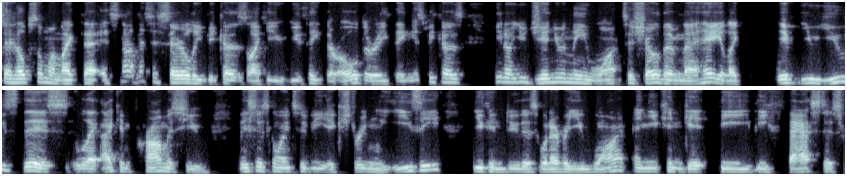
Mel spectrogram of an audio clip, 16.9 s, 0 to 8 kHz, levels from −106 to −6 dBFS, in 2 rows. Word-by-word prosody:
to -, -, +2 dB
help 135 Hz, 0 st, +4 dB
someone 135 Hz, -5 st, -1 dB
like 115 Hz, 0 st, +4 dB
that, 115 Hz, -, +7 dB
it's 120 Hz, +9 st, -6 dB
not 180 Hz, 0 st, -3 dB
necessarily 130 Hz, -7 st, +3 dB
because, 110 Hz, -1 st, 0 dB
like, -, -, +1 dB
you 210 Hz, -4 st, -6 dB
you 215 Hz, +1 st, -5 dB
think 115 Hz, -3 st, -4 dB
they're -, -, -2 dB
old 130 Hz, 0 st, +2 dB
or 195 Hz, -, +4 dB
anything, 185 Hz, -, -4 dB
it's 110 Hz, -, -11 dB
because, 150 Hz, -2 st, -1 dB, 0.3 s
you 165 Hz, -, -6 dB
know, 150 Hz, -, +2 dB
you 150 Hz, +2 st, -4 dB
genuinely 135 Hz, 0 st, +1 dB
want 115 Hz, +2 st, -1 dB
to 125 Hz, -, -2 dB
show 130 Hz, +3 st, +4 dB
them 110 Hz, -5 st, +2 dB
that, 100 Hz, +2 st, +2 dB
"Hey, 145 Hz, -1 st, +5 dB
like, 100 Hz, -1 st, +1 dB, 0.4 s
if 130 Hz, +1 st, +4 dB
you 130 Hz, 0 st, +1 dB
use 145 Hz, +7 st, -1 dB
this, 125 Hz, -6 st, +4 dB
like, 105 Hz, 0 st, +3 dB
I -, -, +3 dB
can -, -, -6 dB, 0.2 s
promise 115 Hz, -3 st, +2 dB
you 90 Hz, -2 st, -6 dB, 0.4 s
this 115 Hz, 0 st, -1 dB
is 130 Hz, -2 st, 0 dB
going 115 Hz, -3 st, 0 dB
to -, -, -4 dB
be 210 Hz, 0 st, -5 dB
extremely 100 Hz, -5 st, -5 dB
easy, 140 Hz, -, 0 dB, 0.3 s
you 235 Hz, 0 st, +5 dB
can 195 Hz, -, -1 dB
do 105 Hz, -, -3 dB
this 100 Hz, 0 st, +1 dB
whenever 100 Hz, -1 st, +2 dB
you 95 Hz, +1 st, 0 dB
want, 115 Hz, +9 st, -1 dB
and 110 Hz, -2 st, -2 dB
you 110 Hz, -, -2 dB
can 110 Hz, -5 st, -2 dB
get 105 Hz, 0 st, 0 dB, 0.2 s
the 95 Hz, -2 st, -1 dB
the 95 Hz, -, -3 dB, 0.2 s
fastest -, -, +1 dB
120 Hz, 215 wpm, -24 LUFS, 105-145 Hz, 0.4 s, that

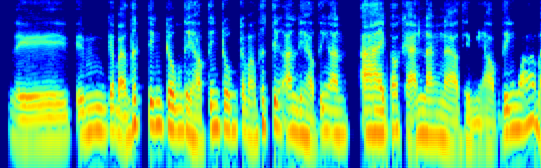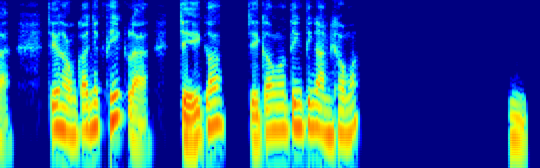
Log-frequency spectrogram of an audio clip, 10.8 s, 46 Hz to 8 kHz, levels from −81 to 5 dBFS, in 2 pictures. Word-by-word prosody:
thì 105 Hz, +2 st, -1 dB
tim 140 Hz, +3 st, -1 dB
các 145 Hz, -, -1 dB
bạn -, -, +1 dB
thích 185 Hz, 0 st, +2 dB
tiếng 175 Hz, -1 st, +2 dB
Trung 150 Hz, -4 st, +4 dB
thì 145 Hz, -, +1 dB
học 105 Hz, -4 st, -1 dB
tiếng 160 Hz, +1 st, 0 dB
Trung, 150 Hz, -2 st, 0 dB
các 150 Hz, -, -5 dB
bạn 115 Hz, -1 st, -4 dB
thích 175 Hz, -, -1 dB
tiếng 175 Hz, -, +2 dB
Anh 140 Hz, -4 st, -1 dB
thì 130 Hz, -, 0 dB
học 120 Hz, -, -2 dB
tiếng 140 Hz, -, -3 dB
Anh, 130 Hz, -1 st, -2 dB
ai 135 Hz, 0 st, +4 dB
có 145 Hz, +3 st, -2 dB
khả -, -, -1 dB
năng 125 Hz, -2 st, 0 dB
nào 95 Hz, -4 st, -1 dB
thì 100 Hz, +1 st, -6 dB
mình 90 Hz, 0 st, -6 dB
học 90 Hz, -2 st, -5 dB
tiếng 140 Hz, +2 st, +1 dB
đó 150 Hz, -, +1 dB
á 195 Hz, -, +1 dB
bạn, 95 Hz, -, -4 dB, 0.4 s
chứ 160 Hz, +1 st, +3 dB
hông 135 Hz, -4 st, +2 dB
có 145 Hz, -, +1 dB
nhất 165 Hz, +2 st, +3 dB
thiết 215 Hz, +3 st, +4 dB
là 90 Hz, -2 st, -1 dB, 0.3 s
chỉ 115 Hz, +1 st, +6 dB
có 170 Hz, +7 st, +2 dB, 0.2 s
chỉ 110 Hz, 0 st, +1 dB
có 150 Hz, +1 st, 0 dB
tiếng 165 Hz, 0 st, +3 dB
tiếng 170 Hz, -, +2 dB
Anh 140 Hz, -4 st, +2 dB
không 130 Hz, 0 st, -1 dB
á. 155 Hz, -, -2 dB, 1.5 s
Ừm. 110 Hz, -5 st, -3 dB
135 Hz, 265 wpm, -20 LUFS, 115-155 Hz, 1.5 s, chỉ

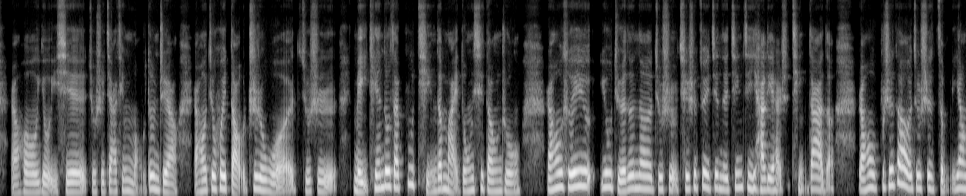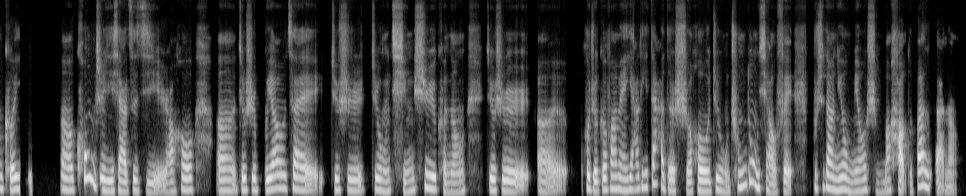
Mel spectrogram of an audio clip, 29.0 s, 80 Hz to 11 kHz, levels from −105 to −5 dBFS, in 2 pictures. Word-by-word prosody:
然 140 Hz, +1 st, -6 dB
后 155 Hz, -1 st, 0 dB
有 155 Hz, -2 st, 0 dB
一 85 Hz, -, -4 dB
些， 155 Hz, -, +2 dB
就 160 Hz, -, -7 dB
是 155 Hz, 0 st, -6 dB
家 165 Hz, +1 st, -3 dB
庭 175 Hz, 0 st, -5 dB
矛 155 Hz, +7 st, -10 dB
盾 210 Hz, -2 st, +3 dB
这 165 Hz, -, +2 dB
样。 150 Hz, -2 st, 0 dB, 0.2 s
然 -, -, -4 dB
后 175 Hz, +1 st, +1 dB
就 210 Hz, +3 st, +4 dB
会 205 Hz, 0 st, +6 dB
导 -, -, +1 dB
致 205 Hz, -3 st, +2 dB
我， 175 Hz, -5 st, +1 dB
就 170 Hz, -, -5 dB
是 170 Hz, -1 st, -2 dB, 0.2 s
每 165 Hz, -4 st, +4 dB
天 220 Hz, 0 st, +1 dB
都 250 Hz, 0 st, +9 dB
在 230 Hz, -3 st, +3 dB
不 275 Hz, +6 st, -2 dB
停 175 Hz, -, -7 dB
地 200 Hz, -, +4 dB
买 200 Hz, -3 st, -1 dB
东 175 Hz, +2 st, -3 dB
西 215 Hz, -, -4 dB
当 175 Hz, -3 st, -1 dB
中， 160 Hz, -1 st, -2 dB, 0.3 s
然 190 Hz, -1 st, +1 dB
后 235 Hz, +2 st, +4 dB
所 230 Hz, -1 st, +6 dB
以， 255 Hz, +1 st, +6 dB, 0.2 s
又 235 Hz, 0 st, +2 dB
觉 170 Hz, -6 st, +3 dB
得 210 Hz, +1 st, +4 dB
呢， 210 Hz, -2 st, +2 dB
就 200 Hz, +1 st, -1 dB
是 200 Hz, 0 st, -2 dB
其 205 Hz, +1 st, 0 dB
实 230 Hz, +3 st, -2 dB
最 230 Hz, 0 st, +2 dB
近 220 Hz, 0 st, -1 dB
的 190 Hz, -1 st, +1 dB
经 230 Hz, +5 st, -3 dB
济 220 Hz, -3 st, 0 dB
压 200 Hz, -4 st, +2 dB
力 190 Hz, -1 st, +2 dB
还 -, -, -3 dB
是 -, -, -17 dB
挺 -, -, -9 dB
大 200 Hz, -1 st, +1 dB
的， 215 Hz, -, -6 dB, 0.3 s
然 185 Hz, +1 st, +1 dB
后 225 Hz, 0 st, +2 dB
不 225 Hz, +2 st, -8 dB
知 260 Hz, +3 st, +3 dB
道 265 Hz, -6 st, +5 dB
就 215 Hz, +1 st, 0 dB
是 215 Hz, 0 st, 0 dB
怎 200 Hz, +1 st, -2 dB
么 -, -, -20 dB
样 215 Hz, -1 st, 0 dB
可 185 Hz, -2 st, +2 dB
以， 205 Hz, +1 st, +2 dB, 0.6 s
呃， 190 Hz, -4 st, +1 dB
控 370 Hz, -, +2 dB
制 195 Hz, -8 st, +2 dB
一 170 Hz, -1 st, +2 dB
下 175 Hz, -2 st, +1 dB
自 180 Hz, +3 st, -3 dB
己。 165 Hz, -3 st, -4 dB
然 165 Hz, +1 st, -3 dB
后 190 Hz, +1 st, 0 dB, 0.3 s
呃， 180 Hz, 0 st, -1 dB
就 190 Hz, -, +2 dB
是 190 Hz, -, 0 dB
不 185 Hz, -1 st, 0 dB
要 215 Hz, +2 st, +2 dB
在 205 Hz, -, +1 dB, 0.2 s
就 185 Hz, -, -1 dB
是 185 Hz, 0 st, -3 dB
这 195 Hz, -, -1 dB
种 175 Hz, -3 st, 0 dB
情 170 Hz, 0 st, -4 dB
绪， 210 Hz, +1 st, +2 dB
可 175 Hz, -4 st, -5 dB
能 155 Hz, +2 st, -5 dB, 0.3 s
就 185 Hz, -, +3 dB
是 180 Hz, -, +1 dB
呃， -, -, -3 dB, 0.2 s
或 215 Hz, -, +1 dB
者 165 Hz, -4 st, +2 dB
各 195 Hz, +3 st, +1 dB
方 205 Hz, +1 st, -1 dB
面 190 Hz, -2 st, -1 dB
压 200 Hz, 0 st, -2 dB
力 230 Hz, +2 st, -2 dB
大 290 Hz, +4 st, -2 dB
的 175 Hz, -4 st, 0 dB
时 170 Hz, -1 st, -3 dB
候 170 Hz, 0 st, +4 dB
这 180 Hz, +4 st, 0 dB
种 180 Hz, -, -2 dB
冲 235 Hz, +2 st, -1 dB
动 315 Hz, -5 st, 0 dB
消 215 Hz, -3 st, -3 dB
费， -, -, 0 dB, 0.3 s
不 220 Hz, -, -5 dB
知 225 Hz, -, -10 dB
道 220 Hz, -3 st, +4 dB
你 190 Hz, -1 st, 0 dB
有 200 Hz, 0 st, +2 dB
没 165 Hz, -1 st, -5 dB
有 175 Hz, +2 st, -2 dB
什 170 Hz, -, -9 dB
么 160 Hz, +3 st, -6 dB
好 -, -, +2 dB
的 -, -, -12 dB
办 245 Hz, -1 st, +4 dB
法 -, -, -2 dB
呢？ -, -, -8 dB
195 Hz, 265 characters per minute, -24 LUFS, 175-220 Hz, 0.6 s, 都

